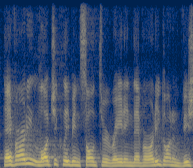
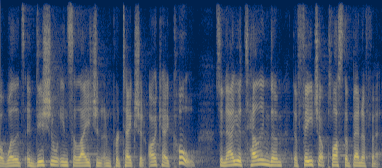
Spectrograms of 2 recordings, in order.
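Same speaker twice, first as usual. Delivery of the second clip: normal talking voice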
